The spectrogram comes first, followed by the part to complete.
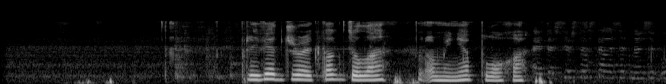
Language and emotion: Russian, sad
